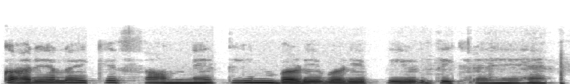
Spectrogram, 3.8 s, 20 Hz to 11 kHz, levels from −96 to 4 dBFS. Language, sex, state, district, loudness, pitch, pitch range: Hindi, female, Assam, Kamrup Metropolitan, -17 LUFS, 215 Hz, 205-225 Hz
